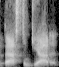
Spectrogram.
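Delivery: "Boston Garden" with dropped R's in a Boston accent. Shown as a demonstration. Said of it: "how they say it with the accent".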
